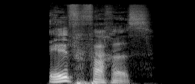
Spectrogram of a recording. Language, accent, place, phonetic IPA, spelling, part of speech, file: German, Germany, Berlin, [ˈɛlffaxəs], elffaches, adjective, De-elffaches.ogg
- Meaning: strong/mixed nominative/accusative neuter singular of elffach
